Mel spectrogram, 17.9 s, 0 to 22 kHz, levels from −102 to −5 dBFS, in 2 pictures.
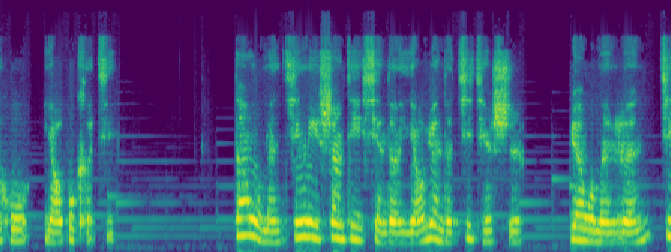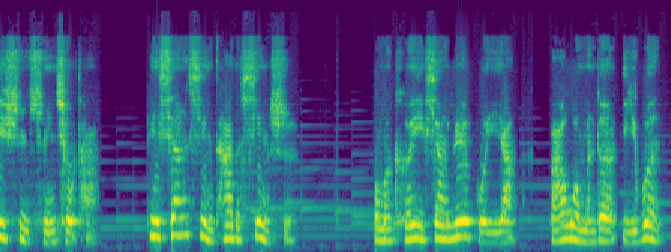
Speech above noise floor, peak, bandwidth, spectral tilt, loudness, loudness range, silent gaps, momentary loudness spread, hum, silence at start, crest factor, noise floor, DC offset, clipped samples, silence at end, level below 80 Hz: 44 dB; 0 dBFS; 12.5 kHz; -3.5 dB/octave; -13 LUFS; 4 LU; none; 10 LU; none; 0 s; 14 dB; -57 dBFS; under 0.1%; under 0.1%; 0.15 s; -62 dBFS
